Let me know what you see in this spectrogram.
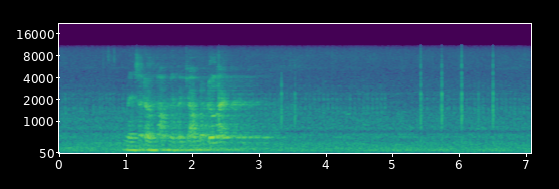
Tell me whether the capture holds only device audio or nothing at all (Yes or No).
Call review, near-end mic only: No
